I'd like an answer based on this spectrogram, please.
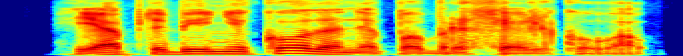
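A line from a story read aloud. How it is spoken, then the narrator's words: Grumbling. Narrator (Ukrainian): буркнув він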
